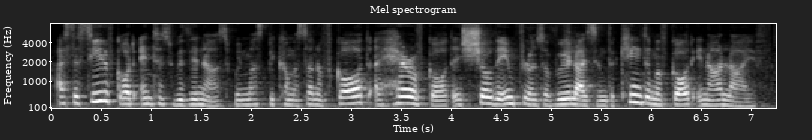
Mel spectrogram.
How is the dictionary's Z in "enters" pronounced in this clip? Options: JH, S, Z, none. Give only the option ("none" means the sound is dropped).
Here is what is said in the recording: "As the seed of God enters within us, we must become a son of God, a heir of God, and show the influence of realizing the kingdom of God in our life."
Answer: Z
